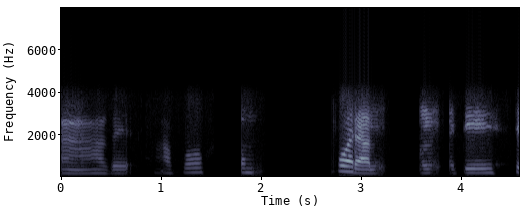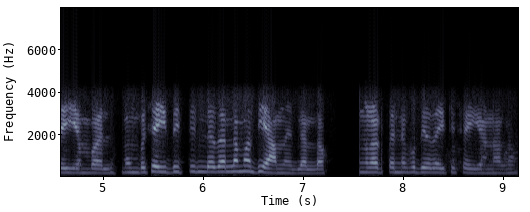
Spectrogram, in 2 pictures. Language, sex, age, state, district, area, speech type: Malayalam, female, 30-45, Kerala, Kasaragod, rural, conversation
